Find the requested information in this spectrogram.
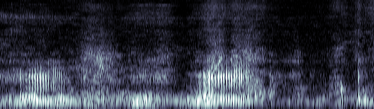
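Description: Soft, rattling snoring breaths from a sleeping baby, with faint room noise.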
